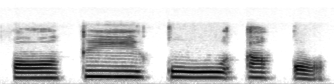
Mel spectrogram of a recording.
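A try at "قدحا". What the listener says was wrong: Bukan ki, ki, enggak ki, tapi ki bersih tanpa nafas. tanpa nafas.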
